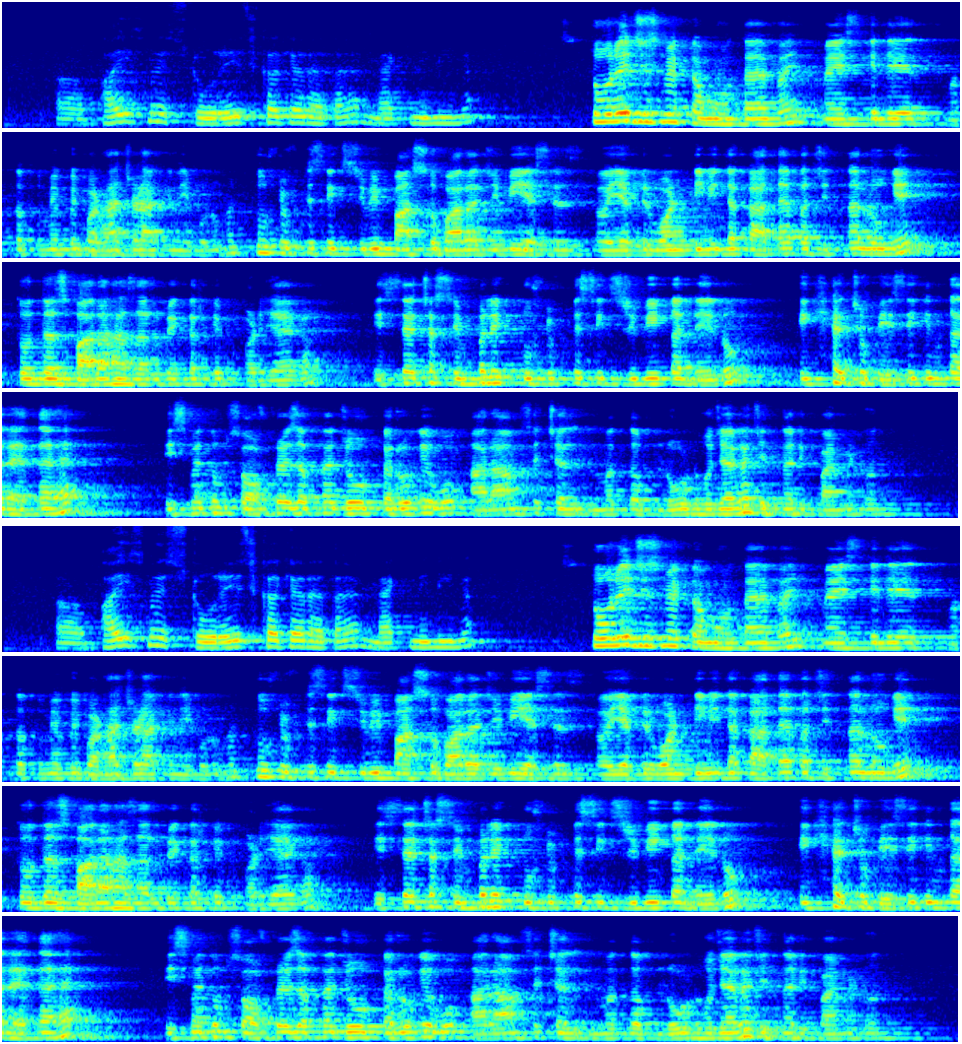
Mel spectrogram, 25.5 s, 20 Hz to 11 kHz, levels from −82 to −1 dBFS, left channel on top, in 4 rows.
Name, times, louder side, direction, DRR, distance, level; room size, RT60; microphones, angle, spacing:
voice 1, 0.4-3.2 20.4-20.6, right 3 dB, 40° right, 9 dB, 0.4 m, -34 dB
voice 2, 3.9-12.5 12.9-14.8 15.2-17.7 18.1-19.6 20.2-25.0, left 1 dB, 20° left, 2 dB, 1.4 m, -31 dB
22.0 x 13.0 x 2.5 m, 1.1 s
head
